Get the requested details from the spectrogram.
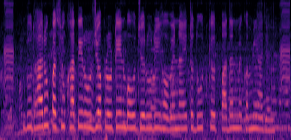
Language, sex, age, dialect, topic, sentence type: Bhojpuri, female, 18-24, Western, agriculture, statement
